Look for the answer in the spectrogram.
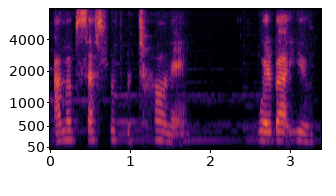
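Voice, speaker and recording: Over game music, a woman hosting a playthrough performs the player character's lines dramatically, then reacts casually in between. Her mid-range voice is flat, mellow, and a little slow.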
